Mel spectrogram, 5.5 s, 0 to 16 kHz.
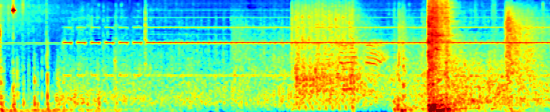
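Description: A tank is blown up during combat in Battlefield 3, with rattling machine-gun fire and scattered shots building to a loud, close explosion burst near the end.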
